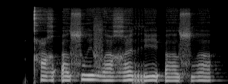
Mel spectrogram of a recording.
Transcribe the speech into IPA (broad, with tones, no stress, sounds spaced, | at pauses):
qʰ ə˩ ʁ ʔ ʌ˩ sʷ ɪː˧ v ʌ˩ ʁ ə˩˧˩ r ɪː˩˧˩ ʔ ʌː˩ sʷ ʌ˩˧˩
